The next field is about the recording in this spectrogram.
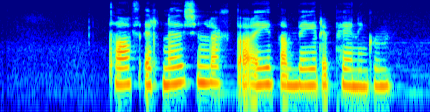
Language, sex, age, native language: Icelandic, female, 20-29, Icelandic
